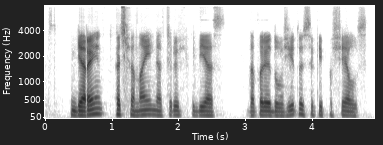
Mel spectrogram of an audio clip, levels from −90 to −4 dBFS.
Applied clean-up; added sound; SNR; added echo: neural mask model DeepFilterNet 3.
